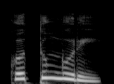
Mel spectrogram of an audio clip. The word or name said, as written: ಕೊತ್ತುಂಬುರಿ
